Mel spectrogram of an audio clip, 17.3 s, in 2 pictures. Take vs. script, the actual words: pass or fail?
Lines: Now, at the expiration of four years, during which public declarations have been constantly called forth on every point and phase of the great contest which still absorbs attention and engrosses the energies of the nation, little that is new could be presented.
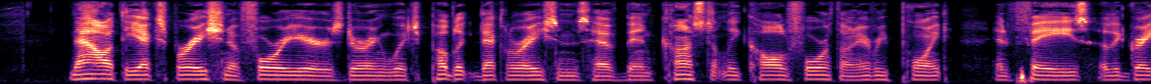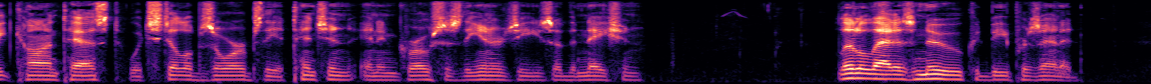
fail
